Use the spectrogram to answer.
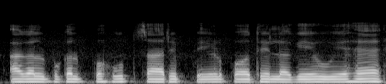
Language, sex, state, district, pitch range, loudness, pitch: Hindi, male, Jharkhand, Deoghar, 120-125 Hz, -14 LUFS, 120 Hz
